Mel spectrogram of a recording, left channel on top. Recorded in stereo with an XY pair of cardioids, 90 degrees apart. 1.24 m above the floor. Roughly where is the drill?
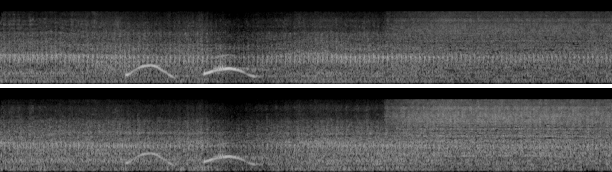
Ahead right.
